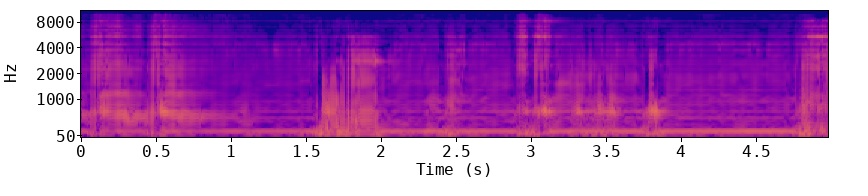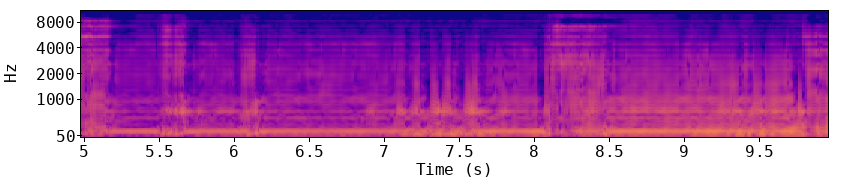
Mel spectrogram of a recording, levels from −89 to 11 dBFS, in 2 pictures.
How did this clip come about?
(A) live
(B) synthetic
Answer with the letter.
B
